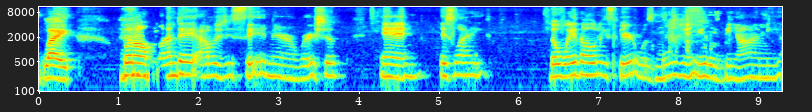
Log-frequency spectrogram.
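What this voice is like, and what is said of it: Hoarse, nearly lost voice. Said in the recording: “That's why my voice is gone”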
